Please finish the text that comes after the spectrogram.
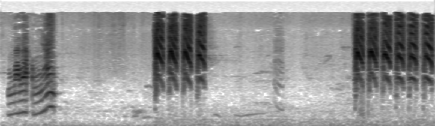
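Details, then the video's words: Indian parrot calls: two rising, nasal notes at first, then two fast bursts of four and six short, harsh, high squawks in quick succession, separated by a quiet gap. "INDIAN PARROT BIRDS"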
